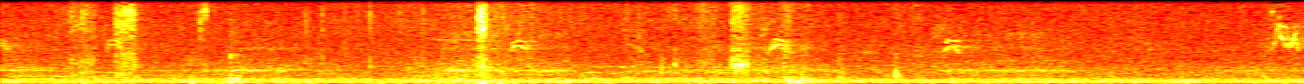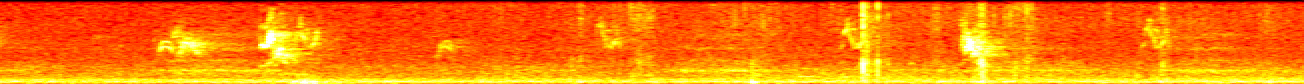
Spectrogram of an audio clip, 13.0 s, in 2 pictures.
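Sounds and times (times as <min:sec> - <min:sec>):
faint bird chirps: 0:07.3 - 0:08.9.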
